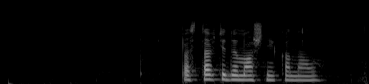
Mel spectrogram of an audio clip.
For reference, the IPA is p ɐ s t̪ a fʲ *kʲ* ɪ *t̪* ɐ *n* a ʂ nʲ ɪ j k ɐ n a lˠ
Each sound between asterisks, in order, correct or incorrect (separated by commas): incorrect, incorrect, incorrect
